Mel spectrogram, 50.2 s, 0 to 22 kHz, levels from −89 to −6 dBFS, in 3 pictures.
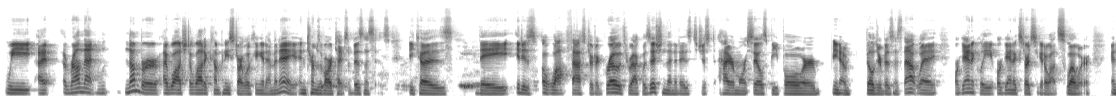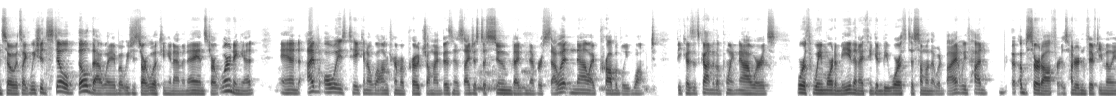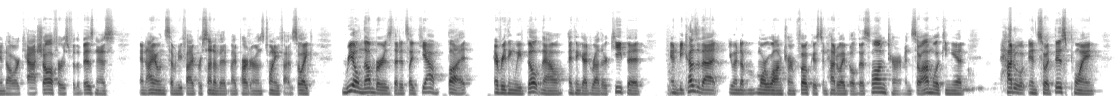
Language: English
